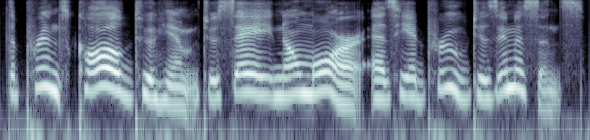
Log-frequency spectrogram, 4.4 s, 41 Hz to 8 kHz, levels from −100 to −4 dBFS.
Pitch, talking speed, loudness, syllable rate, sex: 225 Hz, 205 wpm, -18 LUFS, 5.1 syllables/s, female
